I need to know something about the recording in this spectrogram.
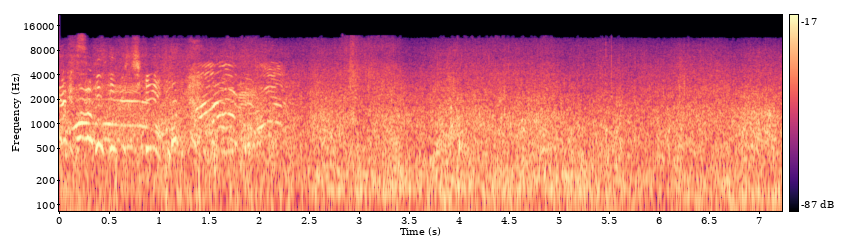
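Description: Strong wind roars outdoors.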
